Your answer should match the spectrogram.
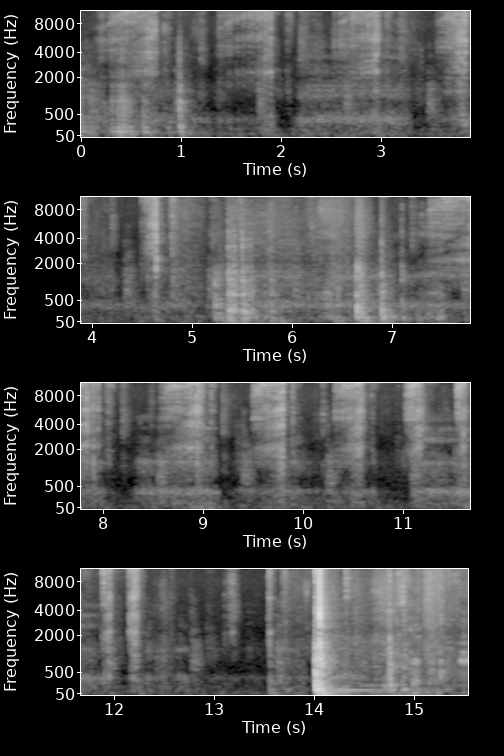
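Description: Scissors snip through material while a vintage sewing box is upcycled, a series of close, dry cuts in irregular bursts with small handling noises between them and one sharper clack near the end.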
